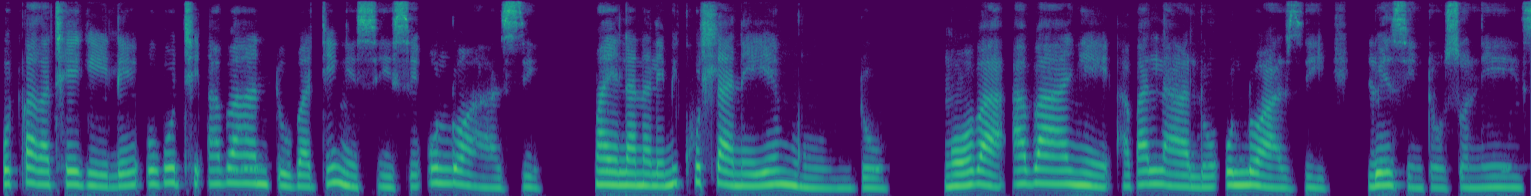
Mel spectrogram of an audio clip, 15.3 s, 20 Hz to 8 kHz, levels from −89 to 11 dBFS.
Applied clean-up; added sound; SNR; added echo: none; none; none; none.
